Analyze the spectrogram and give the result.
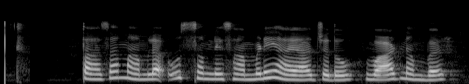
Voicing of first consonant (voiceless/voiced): voiceless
